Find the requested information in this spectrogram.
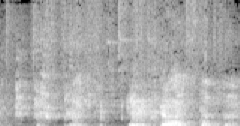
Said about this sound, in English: Sorry, stupid dogs are having a fight.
